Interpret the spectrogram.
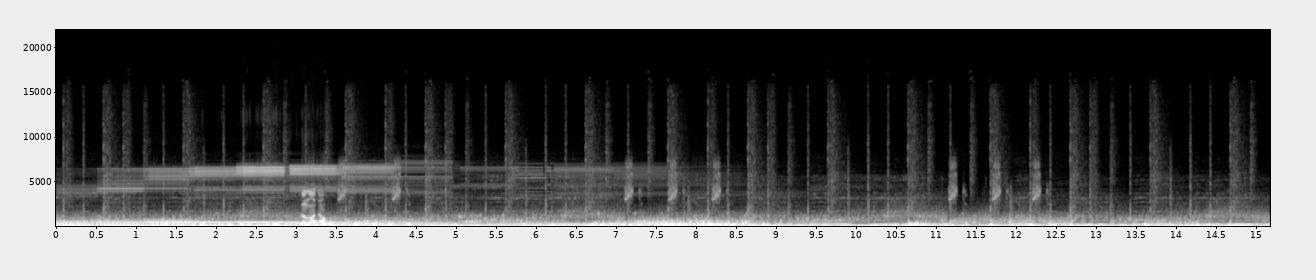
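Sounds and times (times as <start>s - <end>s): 
deep hum: 0.0s - 15.1s
undersea research ship engine droning: 0.0s - 15.1s.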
